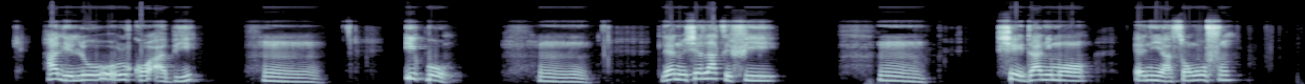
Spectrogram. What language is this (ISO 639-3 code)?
yor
